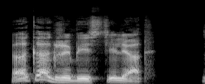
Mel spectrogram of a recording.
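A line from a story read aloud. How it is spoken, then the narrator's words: Laughing. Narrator (Russian): засмеялся Корытин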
